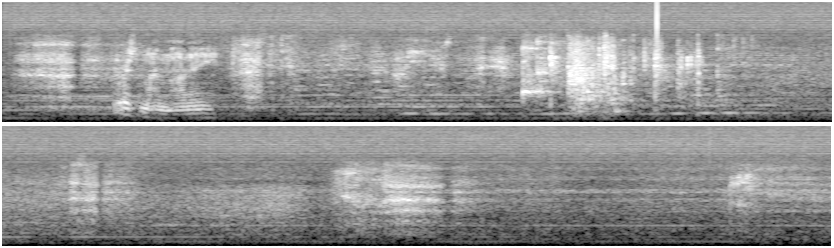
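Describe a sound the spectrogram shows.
A middle-aged man speaks in a low, tense voice.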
